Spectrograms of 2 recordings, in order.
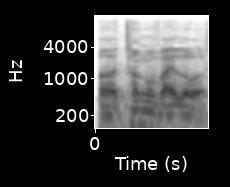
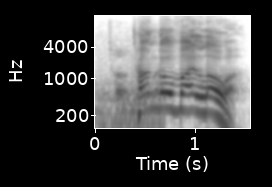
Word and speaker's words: Tagovailoa: And he says, Tagovailoa. So you say tongue first, Vailoa. Tagovailoa. Tagovailoa.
